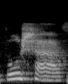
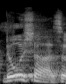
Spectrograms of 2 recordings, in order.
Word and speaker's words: Doshas: Ich habe mich ein bisschen schlau gemacht, selbstverständlich, und da bin ich auf die drei Doshas gekommen. Ich hoffe, ich habe es richtig ausgesprochen. – Ähm, Doshas. – Doshas, okay, alles klar.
